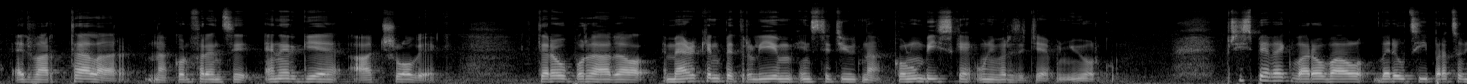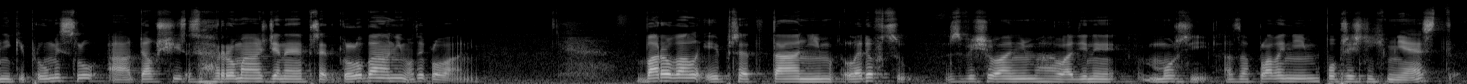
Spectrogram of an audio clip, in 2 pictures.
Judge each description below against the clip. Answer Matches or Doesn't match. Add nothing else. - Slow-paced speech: Matches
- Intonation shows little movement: Matches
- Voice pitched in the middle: Doesn't match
